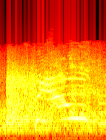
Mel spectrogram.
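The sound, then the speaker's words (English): A sudden lightning strike from a small local storm cloud over a house bursts into a loud thunderclap that keeps crackling and roaring for about two seconds, with faint whining tones sliding through the noise. “And lightning is one of them!”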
